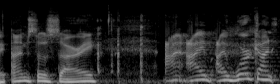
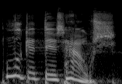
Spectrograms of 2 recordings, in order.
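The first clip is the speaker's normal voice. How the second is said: higher-pitched cartoon rabbit attempt; rough cartoon rabbit impression; Bugs Bunny; 4 semitones higher than usual. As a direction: pitch it up like a cartoon wise guy. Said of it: "I can't do Bugs Bunny".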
